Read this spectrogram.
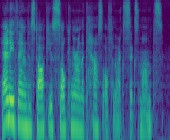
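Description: A woman's voice: fairly low pitch, fairly quick, gravelly, no room sound, voice pushed down. A woman voicing an irritable young prince who drawls and snaps in exasperation. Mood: exasperated.

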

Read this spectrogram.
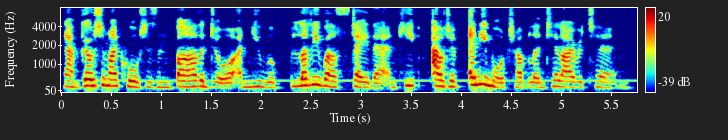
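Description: Woman acting a proud, snapping young prince, loud background noise. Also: medium pitch, a little fast, natural voice. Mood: commanding. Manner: clipped, commanding, snapping. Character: proud, bitter young crown prince, stubborn and angry.

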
